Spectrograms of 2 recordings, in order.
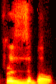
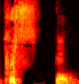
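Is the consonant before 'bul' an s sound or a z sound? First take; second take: z; s. First: The consonant before 'bul' is a z sound. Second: The consonant before 'bul' is an s sound. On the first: The speaker calls it wrong. "it's not a Prusbul. ... Everyone pronounces it wrong. It's not a Zayin" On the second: The speaker calls it right. "It's really a Samach"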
